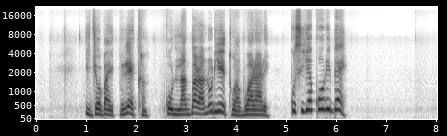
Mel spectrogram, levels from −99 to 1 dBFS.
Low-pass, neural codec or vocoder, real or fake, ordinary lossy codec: none; autoencoder, 48 kHz, 32 numbers a frame, DAC-VAE, trained on Japanese speech; fake; none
